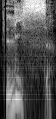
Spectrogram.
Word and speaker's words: lisse: Lisse. Double S here, so it's really a strong S. Lisse.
